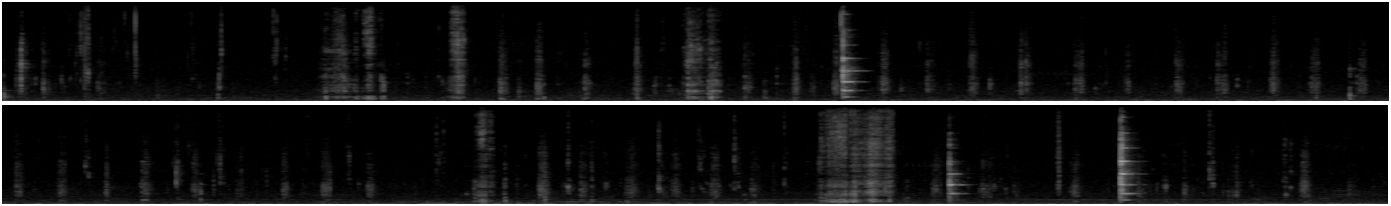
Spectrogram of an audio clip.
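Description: Close-up chewing and crunching of a Shopska salad of raw cucumber, tomato, onion and white cheese, with wet bites between short clicks. A wooden fork clinks against the bowl a few times with a brief ring, loudest about eight seconds in and near the end.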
